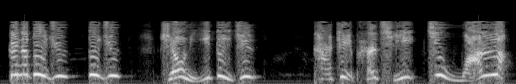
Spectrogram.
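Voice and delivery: high, loud, hurried urging; anxious kibitzing. Acted. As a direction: hurry him to swap chariots. Hu Dahai urging the player anxiously.

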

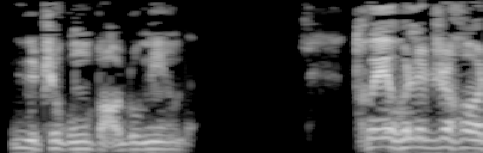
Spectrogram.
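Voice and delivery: usual speaking voice

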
